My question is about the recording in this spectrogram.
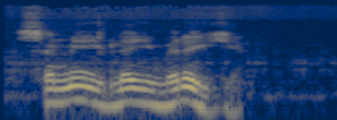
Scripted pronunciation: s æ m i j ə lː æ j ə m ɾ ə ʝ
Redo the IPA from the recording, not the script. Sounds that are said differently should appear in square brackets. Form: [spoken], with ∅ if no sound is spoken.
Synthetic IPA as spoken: s æ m i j ə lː æ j ə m ɾ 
